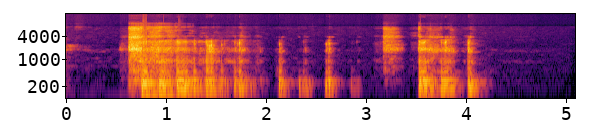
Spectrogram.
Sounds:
Laughter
